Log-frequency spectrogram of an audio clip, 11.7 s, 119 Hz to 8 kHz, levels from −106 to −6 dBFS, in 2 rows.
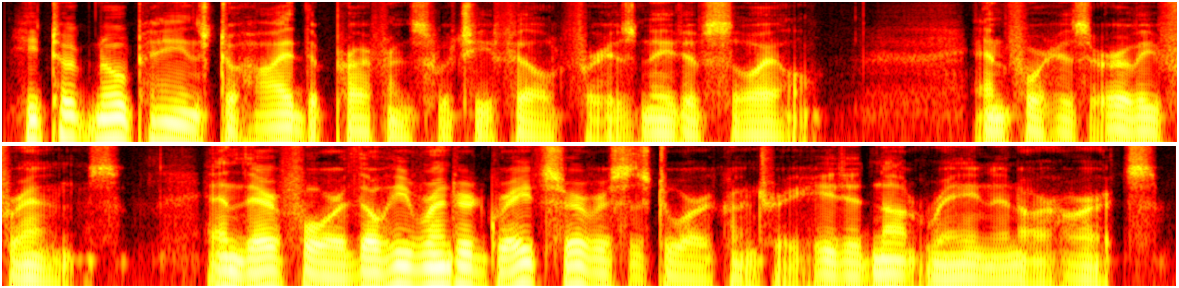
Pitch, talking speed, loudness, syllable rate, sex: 85 Hz, 190 wpm, -20 LUFS, 4.9 syllables/s, male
